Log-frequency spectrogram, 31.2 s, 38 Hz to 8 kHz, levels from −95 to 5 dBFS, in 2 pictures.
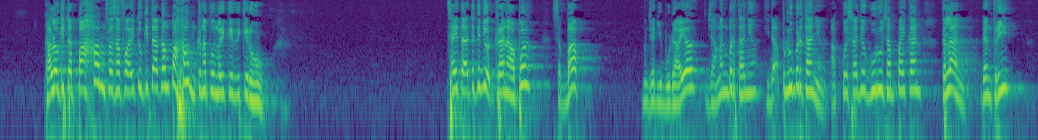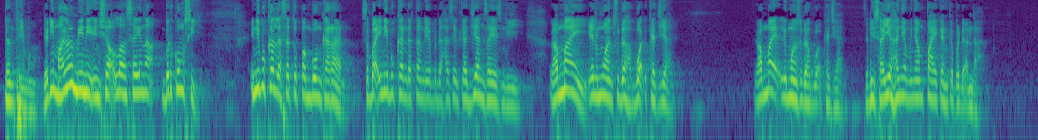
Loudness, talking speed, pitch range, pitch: -16 LUFS, 135 wpm, 170-255 Hz, 215 Hz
